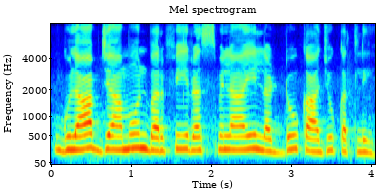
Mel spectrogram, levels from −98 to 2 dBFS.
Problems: constant background noise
